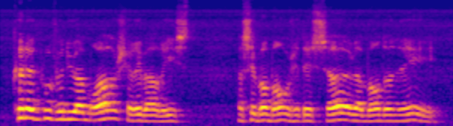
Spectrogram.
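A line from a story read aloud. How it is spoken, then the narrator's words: Sighing. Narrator (French): soupira-t-elle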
